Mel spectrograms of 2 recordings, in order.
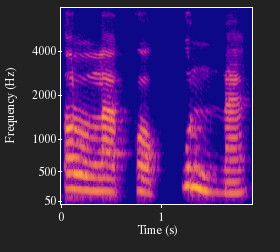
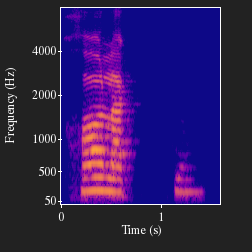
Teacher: qaf diidghamkan ke kaf dengan syarat sebelum qaf berharokat dan sesudah kaf mem jamak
